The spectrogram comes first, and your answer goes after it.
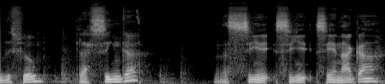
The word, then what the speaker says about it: Ciénaga: La Singa? The Ciénaga? Ciénaga.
